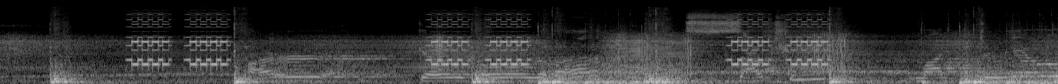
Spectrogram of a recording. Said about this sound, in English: Anything happening with the phone still? Yeah, it's so all of the phones on the wall are ringing.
